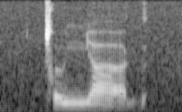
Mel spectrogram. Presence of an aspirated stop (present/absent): absent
